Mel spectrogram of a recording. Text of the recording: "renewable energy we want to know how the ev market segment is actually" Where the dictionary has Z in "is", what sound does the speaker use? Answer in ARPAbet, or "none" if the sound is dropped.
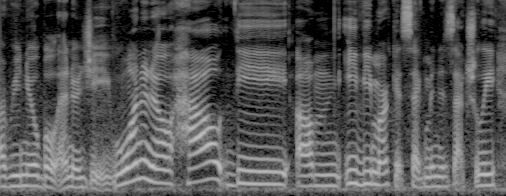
Z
